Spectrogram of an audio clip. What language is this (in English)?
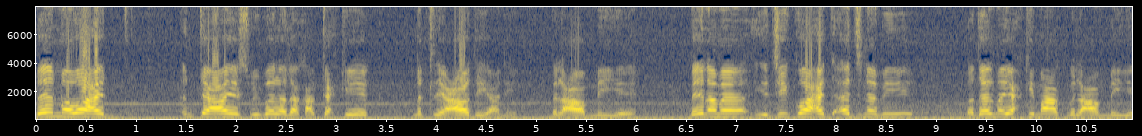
Arabic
